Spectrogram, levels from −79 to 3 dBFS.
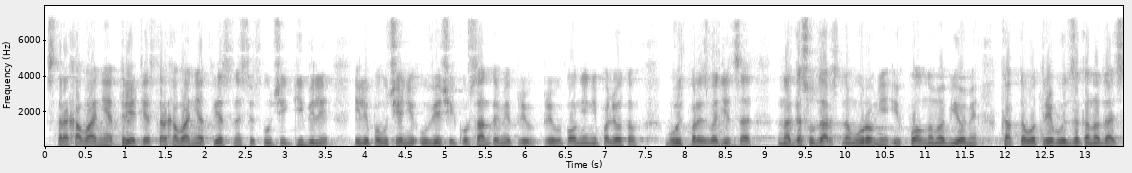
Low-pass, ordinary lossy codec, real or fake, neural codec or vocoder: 7.2 kHz; AAC, 32 kbps; real; none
